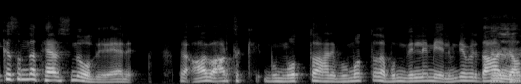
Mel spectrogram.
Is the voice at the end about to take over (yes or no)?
no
